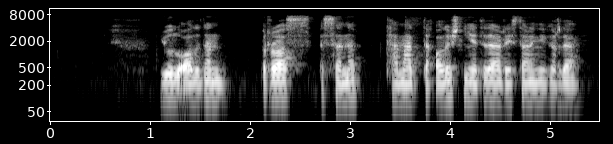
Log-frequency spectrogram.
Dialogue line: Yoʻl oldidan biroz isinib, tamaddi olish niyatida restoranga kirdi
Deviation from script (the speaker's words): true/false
false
